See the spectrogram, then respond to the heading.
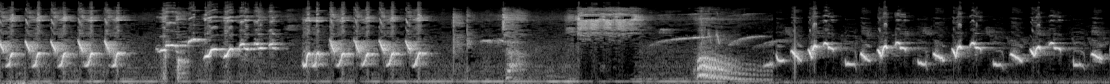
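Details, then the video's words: White-rumped shama song for triggering replies from silent shamas: fast repeated rising notes in tight series, a few buzzy high bursts, then a stream of quick chirping whistles. "MURAI BATU MACET, STRES Langsung NGRESPON dan Nyaut Denger KICAUAN INI"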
